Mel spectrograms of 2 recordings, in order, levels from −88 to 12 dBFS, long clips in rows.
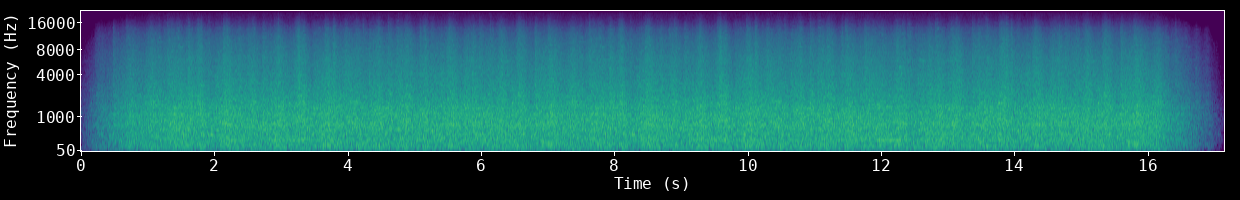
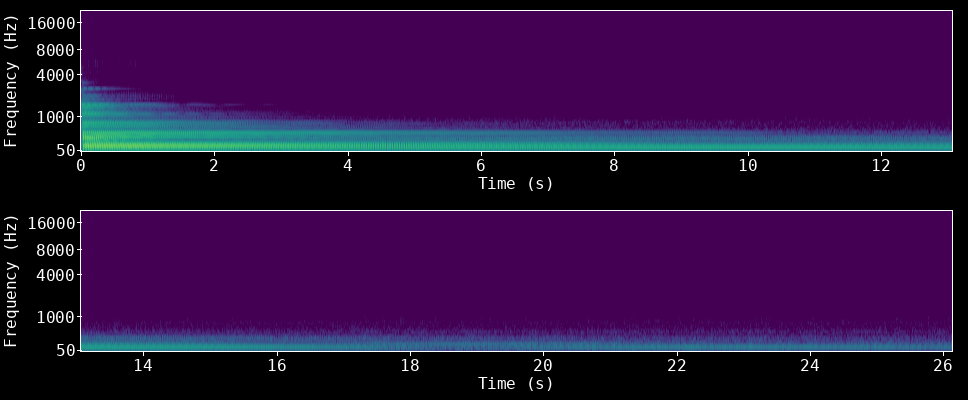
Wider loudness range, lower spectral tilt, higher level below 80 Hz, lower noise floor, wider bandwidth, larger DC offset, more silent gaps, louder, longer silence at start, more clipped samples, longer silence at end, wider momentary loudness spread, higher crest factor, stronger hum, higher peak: second, 0 LU vs 23 LU; second, -3 dB/octave vs -13 dB/octave; first, -44 dBFS vs -50 dBFS; second, -42 dBFS vs -57 dBFS; first, over 20 kHz vs 2.8 kHz; neither; neither; first, -17 LUFS vs -25 LUFS; first, 0.15 s vs 0 s; neither; second, 0.3 s vs 9.65 s; second, 2 LU vs 24 LU; second, 14 dB vs 24 dB; neither; about the same, -4 dBFS vs -2 dBFS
